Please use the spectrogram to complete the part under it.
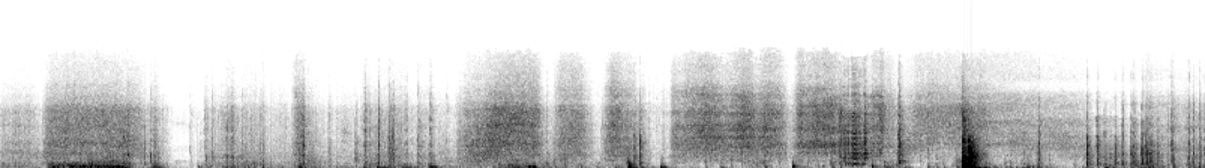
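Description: A polystyrene packing block slides out of a cardboard box with a scraping squeak.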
